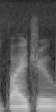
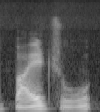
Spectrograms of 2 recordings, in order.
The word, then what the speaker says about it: Baizhu: And then the last upcoming character is Baizhu, which in Cantonese is baksot. The Japanese is byakujutsu. And the Mandarin is Baizhu.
